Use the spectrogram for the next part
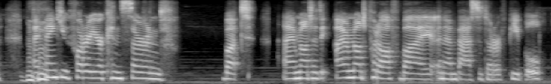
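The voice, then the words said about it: Put-on Scottish accent. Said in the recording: “I keep forgetting to do his Scottish accent.”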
